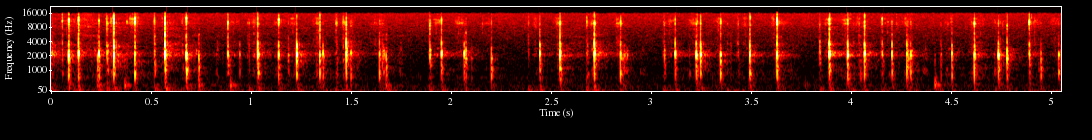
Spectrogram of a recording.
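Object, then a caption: Mechanical keyboard with PBT plastic keycaps. Fingertips type on a white-cased mechanical keyboard with grey and pink PBT plastic keycaps, its hollow case resting on a desk mat. Around 34 quick, dry keystrokes sound in an uneven typing rhythm, each a short, bright clack centered near 2 kHz with almost no ring and little low end.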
